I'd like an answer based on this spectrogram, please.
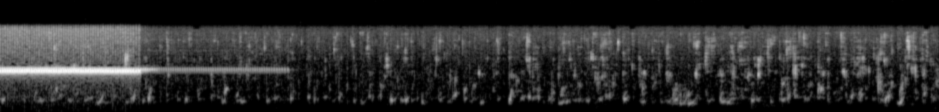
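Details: Webcam sound from a toad pond on a warm spring night: a loud, steady high trill ends after about a second and a half, trails on faintly a little longer, then gives way to a dense background of soft clicks and chirps.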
